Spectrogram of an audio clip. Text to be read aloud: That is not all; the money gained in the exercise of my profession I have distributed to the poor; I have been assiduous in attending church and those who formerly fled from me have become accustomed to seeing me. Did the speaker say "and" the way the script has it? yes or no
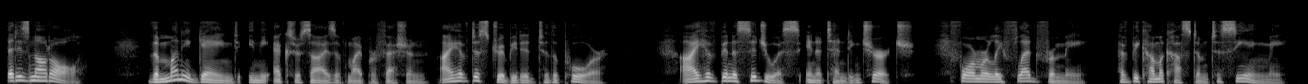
no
